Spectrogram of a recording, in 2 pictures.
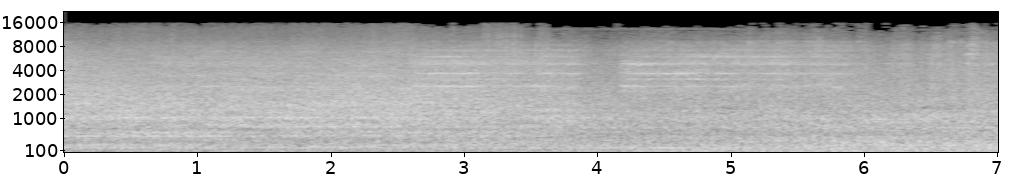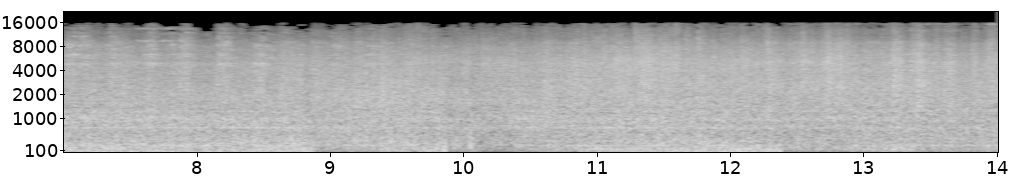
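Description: Freight train rolling past on a curve, a long string of container wagons clattering over the rails with the wheels clicking, and a brief high steady squeal about three seconds in.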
